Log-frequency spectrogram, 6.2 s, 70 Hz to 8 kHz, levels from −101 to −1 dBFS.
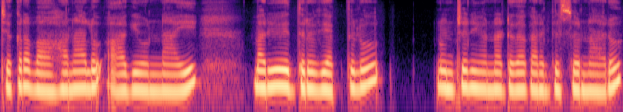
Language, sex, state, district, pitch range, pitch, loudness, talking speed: Telugu, female, Telangana, Nalgonda, 185-205 Hz, 190 Hz, -15 LUFS, 75 wpm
